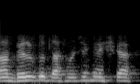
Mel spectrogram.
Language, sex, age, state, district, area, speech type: Kashmiri, male, 18-30, Jammu and Kashmir, Srinagar, rural, conversation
